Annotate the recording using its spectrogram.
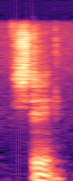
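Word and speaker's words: づ: Du pronounced zu.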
